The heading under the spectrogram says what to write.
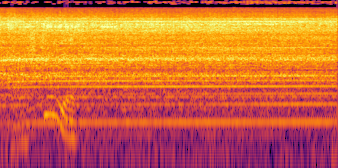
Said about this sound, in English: Right after this word from one of the fine members of the Poison Creek Mall Merchants Association so they can run the blender.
